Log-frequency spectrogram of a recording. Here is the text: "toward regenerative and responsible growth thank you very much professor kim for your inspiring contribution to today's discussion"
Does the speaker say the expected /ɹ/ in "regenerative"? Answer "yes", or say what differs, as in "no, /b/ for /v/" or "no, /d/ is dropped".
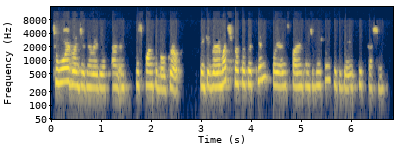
no, /w/ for /ɹ/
